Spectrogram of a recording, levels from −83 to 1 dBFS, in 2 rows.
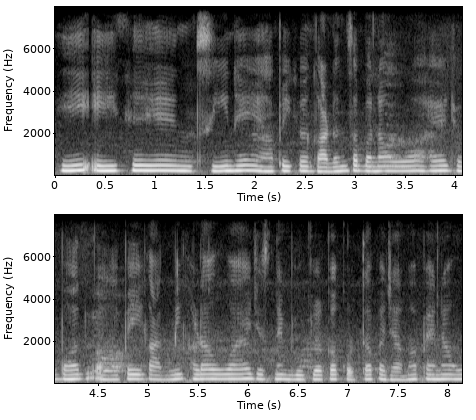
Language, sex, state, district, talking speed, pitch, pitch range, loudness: Hindi, female, Himachal Pradesh, Shimla, 215 wpm, 220 Hz, 215-230 Hz, -14 LUFS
